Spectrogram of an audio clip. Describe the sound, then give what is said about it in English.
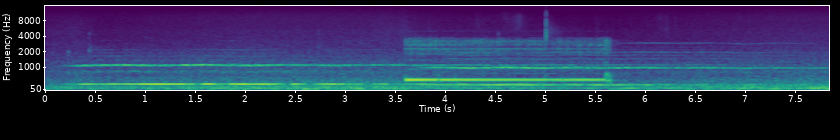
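A single electronic ringback tone from an outgoing phone call sounds for about two seconds, buzzy and steady-pitched, over a continuous low hum and faint sustained tones that run through the whole stretch. No one speaks. “So I tried to call him.”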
